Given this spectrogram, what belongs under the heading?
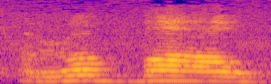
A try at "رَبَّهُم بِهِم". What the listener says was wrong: এটা মাদ হয়ে যাচ্ছে, গুণনা হচ্ছে না। রব্বাহুম বিহিম। গুণনাটা হবে মিমের উপরে। মিম সাকিন গুণনা।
